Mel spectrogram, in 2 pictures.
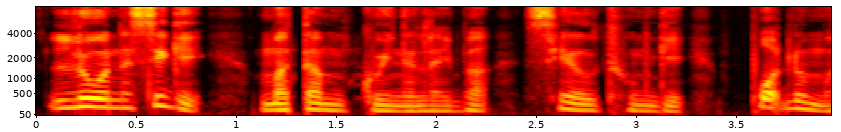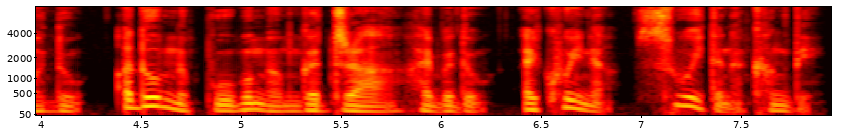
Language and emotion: Manipuri, fearful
